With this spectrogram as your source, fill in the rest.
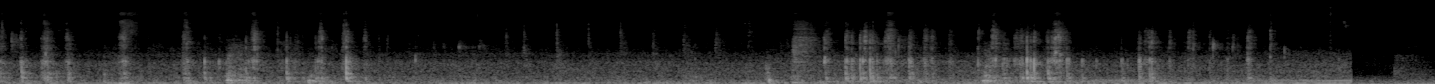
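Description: A cat crunches and laps food from a bowl close by.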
